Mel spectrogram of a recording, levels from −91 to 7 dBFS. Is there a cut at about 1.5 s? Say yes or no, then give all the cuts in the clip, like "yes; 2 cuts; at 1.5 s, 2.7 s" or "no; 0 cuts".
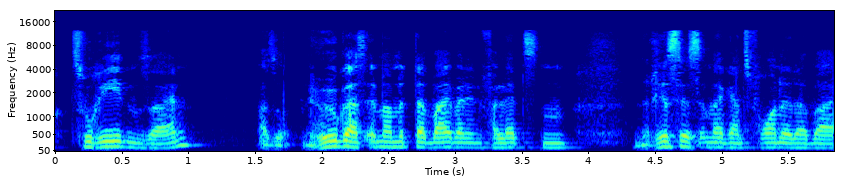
yes; 1 cut; at 1.5 s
